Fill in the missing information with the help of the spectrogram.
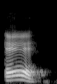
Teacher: आधा मुंह खुला है, आधा मुंह खुला है तो इसमें क्या आ सकता है आपका, ए। आ में पूरा खुला है और ए में आपका आधा खुला है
